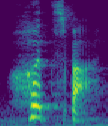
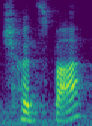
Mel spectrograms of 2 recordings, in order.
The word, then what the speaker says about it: chutzpah: put spa guts uh it looks like chutzpah because it's got a c uh beginning c-h-u-t-z and if you have never heard the word you would definitely want to say chutzpah just like me the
